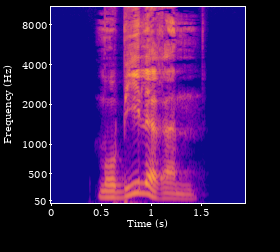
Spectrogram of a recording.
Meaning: strong dative masculine/neuter singular comparative degree of mobil
- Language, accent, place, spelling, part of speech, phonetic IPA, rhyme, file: German, Germany, Berlin, mobilerem, adjective, [moˈbiːləʁəm], -iːləʁəm, De-mobilerem.ogg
